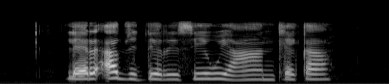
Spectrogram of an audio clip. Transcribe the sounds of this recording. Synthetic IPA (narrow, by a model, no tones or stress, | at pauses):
leriʔab͡ʐʷitirisiɦujɦan̩t͡ɬʼɛka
